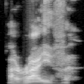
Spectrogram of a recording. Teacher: La R de inglés es como la R de español, pero mucho más suave. Y la V de inglés es labiodental y vibrante. Y la E del final de las palabras casi nunca se pronuncia, como en este caso.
